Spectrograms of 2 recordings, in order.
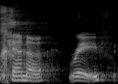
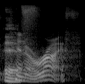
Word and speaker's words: Tenerife: It's not a reef. It's not Tenner Reef. – It's... Well, it's not reef. It's spelt T-E-N-E-R-I-F-E. – Not Tenerife. – Tenerife.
